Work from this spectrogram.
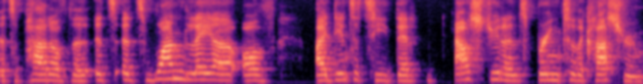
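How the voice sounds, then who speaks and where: In a New Zealand accent, the speaker goes at a fairly slow pace with an animated, enthusiastic tone that is bright and sharp. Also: woman, medium pitch for a woman. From New Zealand, Auckland, Pacific Island family. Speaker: podcast host and teacher. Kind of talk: casual interview chat.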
